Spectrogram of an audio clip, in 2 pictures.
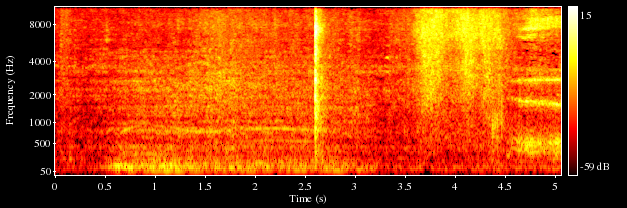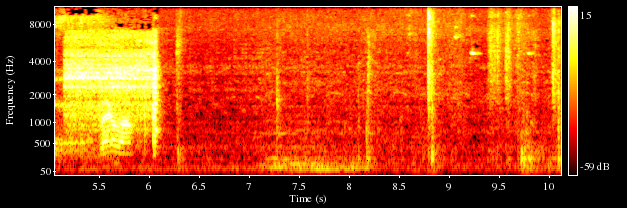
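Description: A boat's squeaky steering helm groaning in two stretches as the wheel is turned. About five seconds in there is a sharp, wavering squeal, and a few clicks are scattered through.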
